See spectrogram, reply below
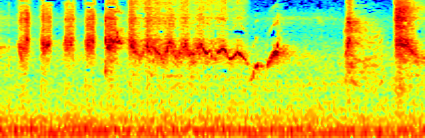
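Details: Oriental magpie-robin in display: a few sharp clicks lead into a sustained, quavering high warble that dips and rises, followed by a slurred note and further snapping sounds.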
